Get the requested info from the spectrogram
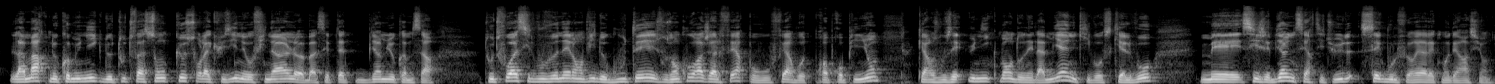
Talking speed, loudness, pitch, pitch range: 265 wpm, -18 LUFS, 120 Hz, 105-140 Hz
